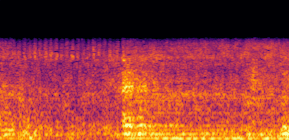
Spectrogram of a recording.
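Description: Indistinct voices in a meeting room over a steady hiss and low hum. One voice starts up about a second in.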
